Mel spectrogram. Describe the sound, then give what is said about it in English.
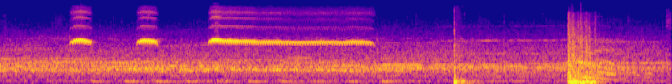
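A football hit sound effect for an opening kickoff: two short whistle blasts and then a longer sustained one, followed by a sharp impact and a heavier, louder crashing thud near the end. “And that sound effect that we have there with the hit at the end of the opening kickoff, that sounded like Jaden Dahlke on the opening kickoff.”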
